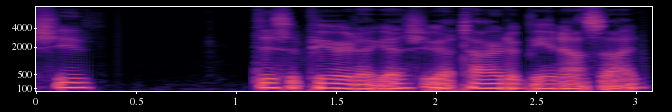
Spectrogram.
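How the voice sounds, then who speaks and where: A soft-spoken man at a moderate pace, with fairly even intonation and music in the background. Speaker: gaming streamer. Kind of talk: casual live-stream commentary.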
